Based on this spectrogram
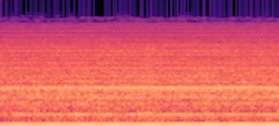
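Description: Loud, constant hum with a steady mid whine riding over it and no rubbing or surging: the separator bowl is spinning smoothly.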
